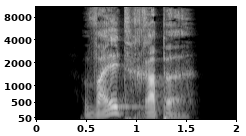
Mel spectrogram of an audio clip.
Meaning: nominative/accusative/genitive plural of Waldrapp
- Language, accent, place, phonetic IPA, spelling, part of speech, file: German, Germany, Berlin, [ˈvaltʁapə], Waldrappe, noun, De-Waldrappe.ogg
